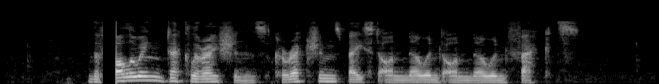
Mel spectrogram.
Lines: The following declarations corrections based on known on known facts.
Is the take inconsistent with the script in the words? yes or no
no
